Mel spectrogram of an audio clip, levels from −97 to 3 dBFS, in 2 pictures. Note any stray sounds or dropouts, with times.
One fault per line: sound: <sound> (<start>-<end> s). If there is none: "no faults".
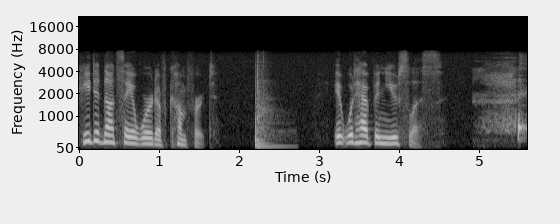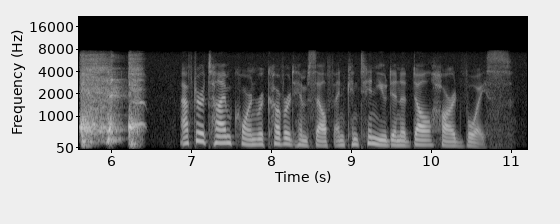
sound: thud (2.2-2.7 s)
sound: cough (4.9-6.5 s)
